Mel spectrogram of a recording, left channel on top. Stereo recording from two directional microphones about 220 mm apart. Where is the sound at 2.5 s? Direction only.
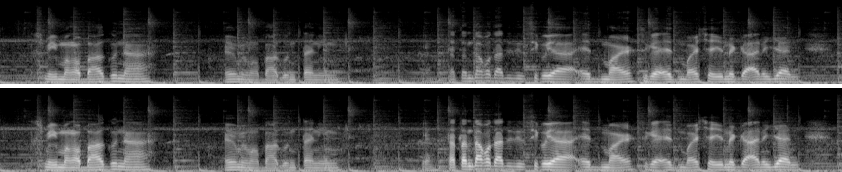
15° left (ahead or behind).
